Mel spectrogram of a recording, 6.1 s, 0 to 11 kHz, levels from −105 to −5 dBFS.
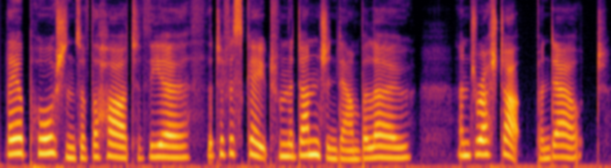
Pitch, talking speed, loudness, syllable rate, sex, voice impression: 230 Hz, 215 wpm, -18 LUFS, 5.2 syllables/s, female, feminine, slightly young, tensed, powerful, bright, clear, slightly intellectual, friendly, lively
